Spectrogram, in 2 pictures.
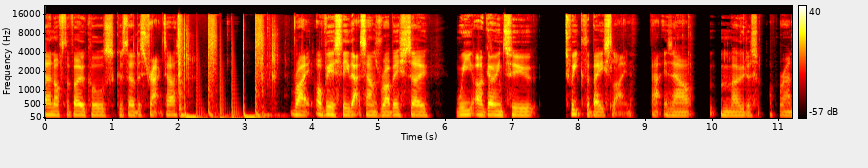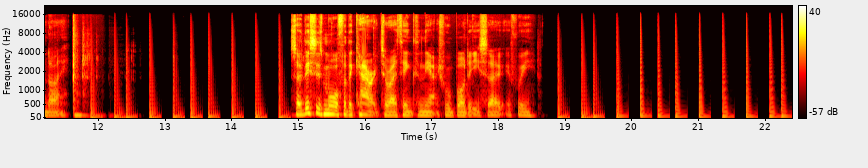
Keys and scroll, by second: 2.1 space, 3.3 space, 6.9 super+s, 11.7 space, 14.9 space, 18.7 space.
